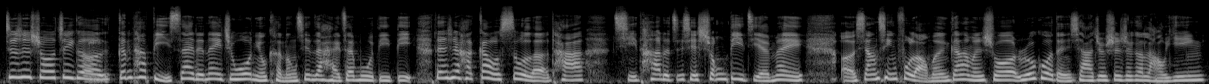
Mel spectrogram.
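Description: A woman podcast host with a Malaysian Mandarin accent, retelling a folk tale in a lively, chatty way. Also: medium pitch, moderate pace. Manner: lively, animated retelling with frequent fillers. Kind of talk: conversational storytelling.

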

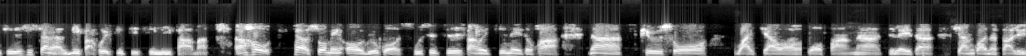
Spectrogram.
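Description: A man with a Cantonese accent in his Mandarin, giving explanatory interview answers as an expert guest in a measured, hedging way. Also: fairly low pitch, slightly rough, no room sound, narrow, tinny audio.

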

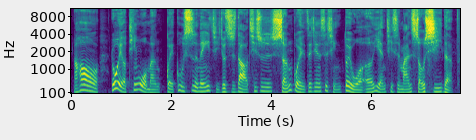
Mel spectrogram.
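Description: A man's voice: mid-range voice, lively intonation, moderate pace, hardly any pauses. A young man with a Taiwanese Mandarin accent, hosting a podcast and telling a story casually and animatedly, laughing often and acting out the voices in it. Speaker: podcast host.

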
